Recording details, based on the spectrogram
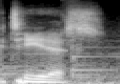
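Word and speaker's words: Tidus: I refuse to say Tetus. It's Titus or nothing, dude.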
